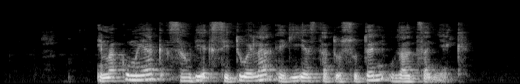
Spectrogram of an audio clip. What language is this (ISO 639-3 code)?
eus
